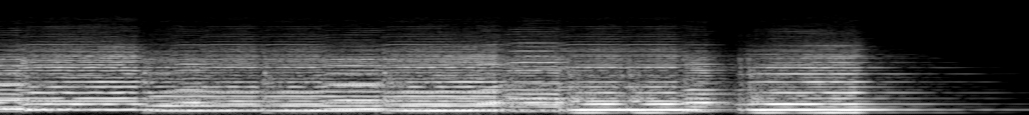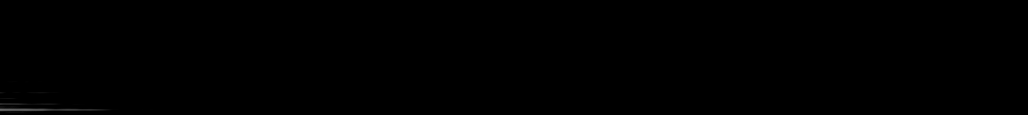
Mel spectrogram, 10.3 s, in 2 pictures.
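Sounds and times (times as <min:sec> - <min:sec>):
Slavonic trio playing: 0:00.0 - 0:04.8.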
